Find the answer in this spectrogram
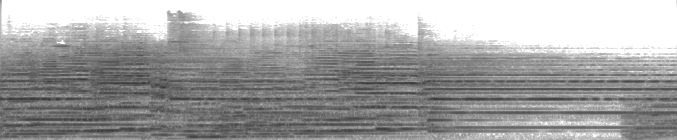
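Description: Student big band playing: saxophones, trumpets and trombones hold long chords over piano. The low horns drop out about two-thirds of the way through, leaving the higher voices quieter, and come back in just before the end.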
